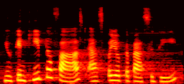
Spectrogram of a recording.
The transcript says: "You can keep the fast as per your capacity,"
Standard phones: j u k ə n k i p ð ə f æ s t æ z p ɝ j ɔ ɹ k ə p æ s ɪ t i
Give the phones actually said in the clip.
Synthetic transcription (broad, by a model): j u k ə n k i p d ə f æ s t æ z f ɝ j ɔ ɹ k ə p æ s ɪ t i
